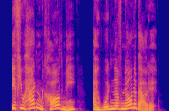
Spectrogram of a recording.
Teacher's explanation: the T of the word not disappears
